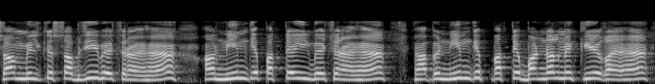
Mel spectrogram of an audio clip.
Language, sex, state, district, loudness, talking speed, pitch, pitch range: Hindi, male, Jharkhand, Garhwa, -13 LUFS, 220 wpm, 265 Hz, 245-280 Hz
